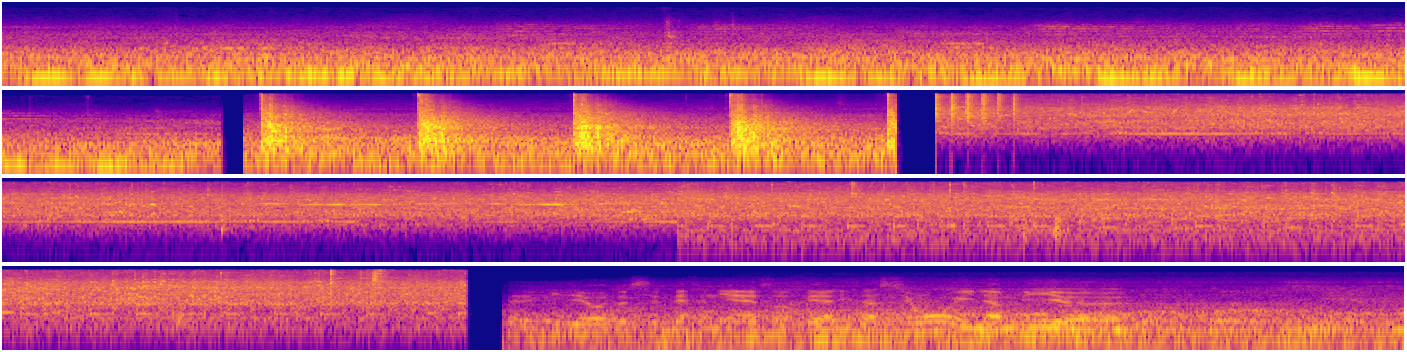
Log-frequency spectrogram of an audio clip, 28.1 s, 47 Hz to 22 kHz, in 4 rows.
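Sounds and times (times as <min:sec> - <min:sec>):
high hissing metallic squeal: 0:12.3 - 0:23.4.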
